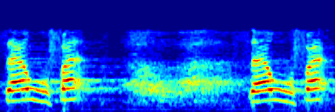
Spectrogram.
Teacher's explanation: جب یہ واولین ہے تو حروف لین کو بغیر کھینچے بغیر جھٹکا دیے نرمی کے ساتھ پڑھتے ہیں، لہذا اس کو نرمی کے ساتھ پڑھیں گے.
